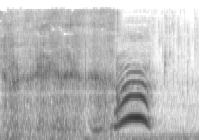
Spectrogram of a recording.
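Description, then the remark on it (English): Dark lager from a can, brewed in Utah, pours steadily into a glass with a fizzy, splashing hiss for about a second, then a brief voiced exclamation rises and falls as the pour tapers off. “And the pour.”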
